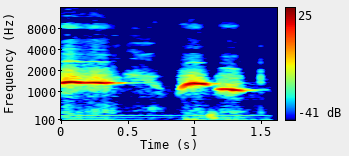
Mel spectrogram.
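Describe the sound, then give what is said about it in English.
Someone whistles a short, clear melodic phrase, a sustained note followed by a pause and two gliding notes, with no talking. “And then he goes, and then he whistles when Vernon comes walking in. I can't whistle.”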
